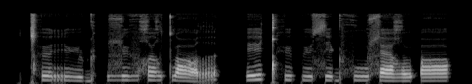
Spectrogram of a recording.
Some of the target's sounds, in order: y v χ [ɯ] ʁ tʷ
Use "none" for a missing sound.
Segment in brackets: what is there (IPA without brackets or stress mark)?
ɯ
